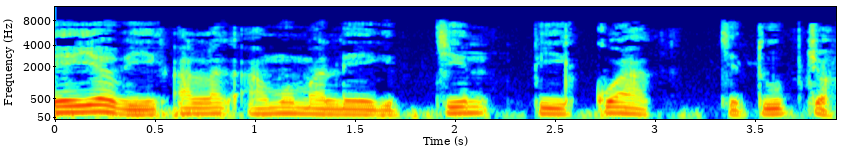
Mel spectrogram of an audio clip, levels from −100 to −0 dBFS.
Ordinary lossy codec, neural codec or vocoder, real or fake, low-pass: MP3, 32 kbps; none; real; 10.8 kHz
